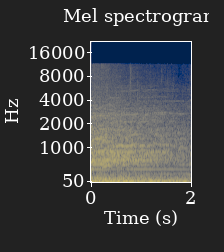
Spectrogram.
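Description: Concert crowd cheering, a steady wash of noise with a low rumble, over a faint held musical note; it slowly fades.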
